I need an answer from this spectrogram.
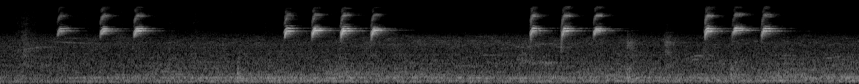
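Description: A bird calling in quick runs of three or four short, sharp, high chirps, each chirp dropping slightly in pitch, with a new run every couple of seconds. A low steady hum sits underneath.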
